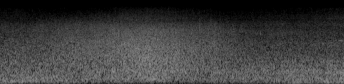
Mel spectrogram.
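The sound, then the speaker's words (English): White-capped ocean waves wash onto a beach of golden-pink coral sand in a steady, rhythmic, hissing rush that swells gently midway and then settles back. It is soft and continuous, with no voices. “Hear the waves washing on the shore, the white-capped waves rolling into the shore, rhythmically and soothing.”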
